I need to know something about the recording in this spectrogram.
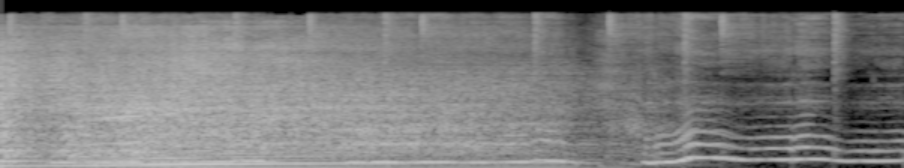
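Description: Open-top jeep's engine running under a loud rush of road noise, its low tone slowly rising as it speeds up. About four seconds in, a singing voice holding long notes begins as the music comes in.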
